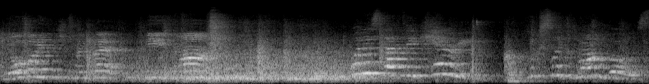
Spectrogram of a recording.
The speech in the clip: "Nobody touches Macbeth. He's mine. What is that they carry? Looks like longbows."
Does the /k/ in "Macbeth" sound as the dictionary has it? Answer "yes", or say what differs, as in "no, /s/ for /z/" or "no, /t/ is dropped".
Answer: no, /k/ is dropped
